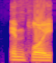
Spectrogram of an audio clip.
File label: "employ", American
